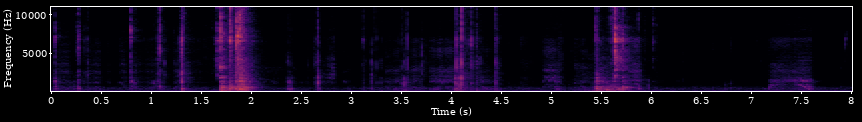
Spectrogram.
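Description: Scissors cut through material for a doll craft, with two sharp, close snips separated by a few seconds and light handling clicks and rustles in between.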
